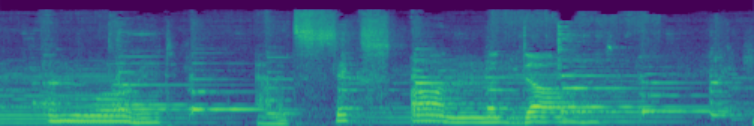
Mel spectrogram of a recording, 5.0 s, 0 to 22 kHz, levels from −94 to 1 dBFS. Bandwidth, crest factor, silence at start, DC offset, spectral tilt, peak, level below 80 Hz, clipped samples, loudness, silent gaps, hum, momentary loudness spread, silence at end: 15.5 kHz; 18 dB; 0 s; under 0.1%; -4 dB/octave; -8 dBFS; -58 dBFS; under 0.1%; -24 LUFS; none; none; 8 LU; 0 s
